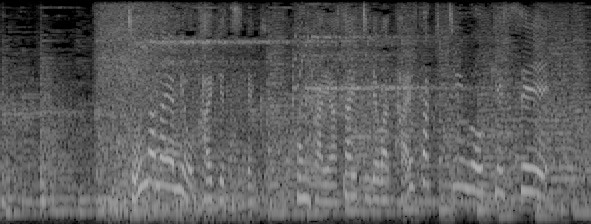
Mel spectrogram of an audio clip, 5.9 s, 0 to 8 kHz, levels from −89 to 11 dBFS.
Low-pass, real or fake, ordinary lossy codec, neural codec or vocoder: none; real; none; none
